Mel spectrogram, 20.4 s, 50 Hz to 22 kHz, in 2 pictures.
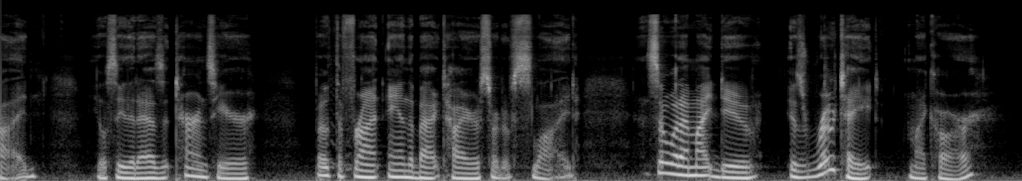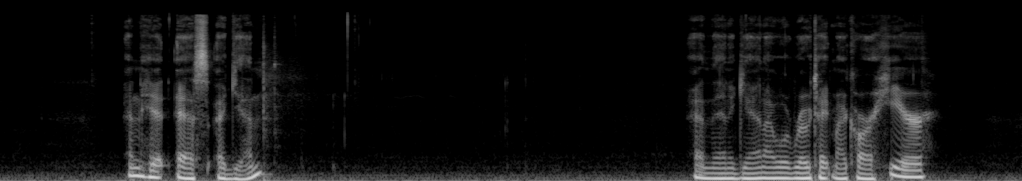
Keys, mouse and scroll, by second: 0.6 click, 8.2 e, 9.1 click, 12.8 s, 13.8 click.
